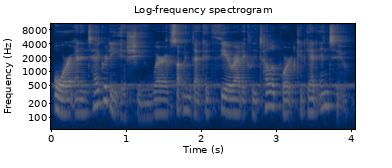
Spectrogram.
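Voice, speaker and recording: A man playing an earnest, cautious, mild-mannered spaceship crewman in a sci-fi audio drama, speaking in a measured, formal way. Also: medium pitch, expressive, lightly acted. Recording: noisy, echoey room.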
